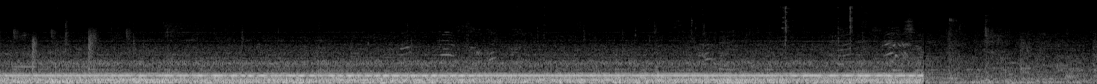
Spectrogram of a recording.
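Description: Steady drone inside a jet airliner's cabin while the plane taxis, with two steady hum tones over a low rumble. It cuts off sharply about nine seconds in, giving way to a quieter, hollow terminal background.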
